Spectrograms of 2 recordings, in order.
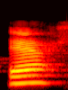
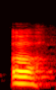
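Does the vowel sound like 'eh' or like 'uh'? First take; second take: eh; uh. First: The vowel is an open 'eh' sound. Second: The vowel is a neutral 'uh' sound. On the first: The speaker calls it wrong. "it's not eh here" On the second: The speaker calls it right. "It's more like uh in water"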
